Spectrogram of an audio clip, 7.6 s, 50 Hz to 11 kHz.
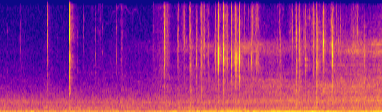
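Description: A single small click about a second and a half in as the Xperia Z2's battery flex connector is unclipped, then a run of crackling and sharp ticks from about halfway as the battery is peeled up off its adhesive.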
